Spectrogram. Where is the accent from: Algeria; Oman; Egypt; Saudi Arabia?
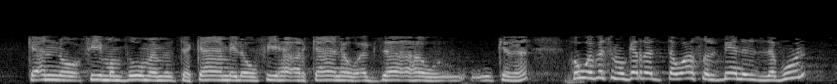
Oman; ولكن في يعني استخدام الأسواق الإلكترونية ما كثير دارج هنا عندنا في عمان يعني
